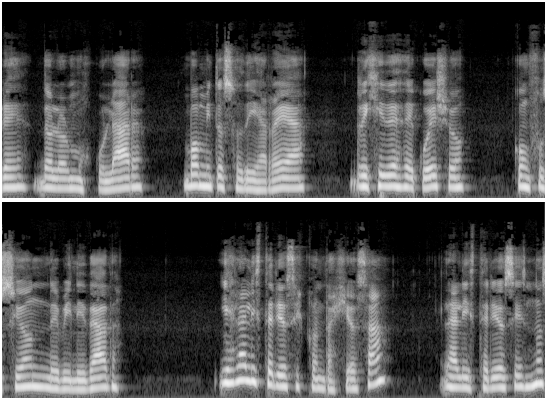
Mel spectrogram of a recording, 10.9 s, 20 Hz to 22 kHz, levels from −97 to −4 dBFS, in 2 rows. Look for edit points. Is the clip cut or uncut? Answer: uncut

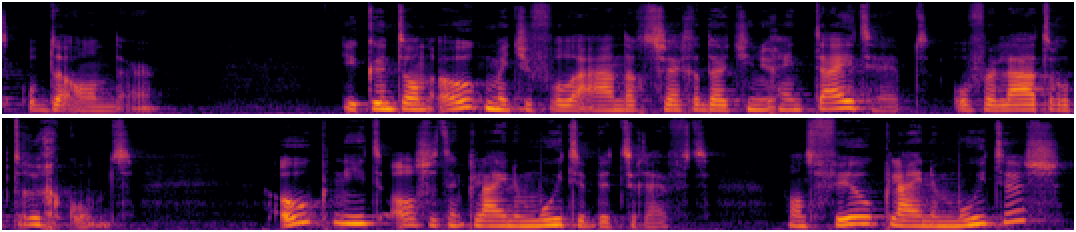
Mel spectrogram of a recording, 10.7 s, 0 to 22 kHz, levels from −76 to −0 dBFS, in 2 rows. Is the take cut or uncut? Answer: cut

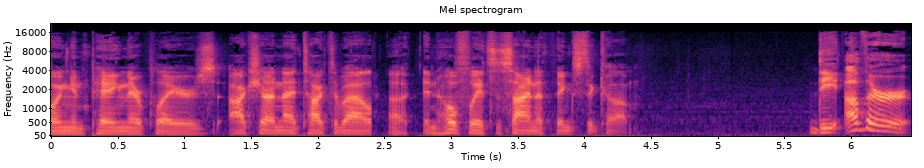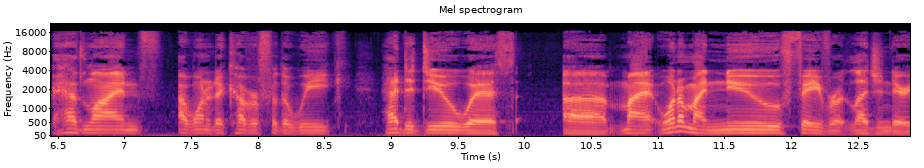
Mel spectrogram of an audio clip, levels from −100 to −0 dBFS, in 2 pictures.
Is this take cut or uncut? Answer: cut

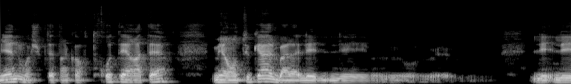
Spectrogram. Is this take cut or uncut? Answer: uncut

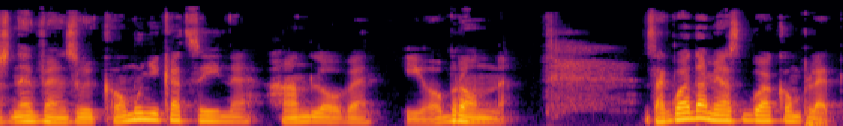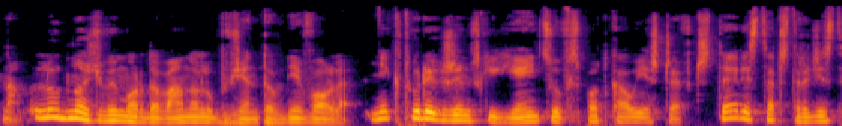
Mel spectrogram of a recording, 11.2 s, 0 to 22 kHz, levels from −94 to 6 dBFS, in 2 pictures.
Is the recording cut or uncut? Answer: uncut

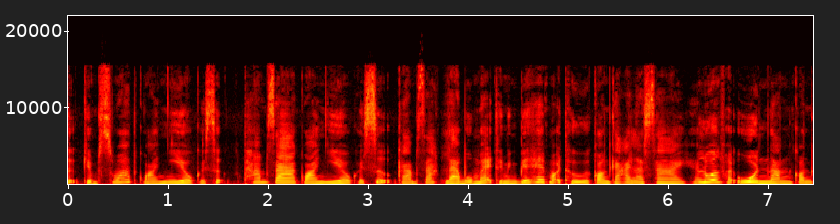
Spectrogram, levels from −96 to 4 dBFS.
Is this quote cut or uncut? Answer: cut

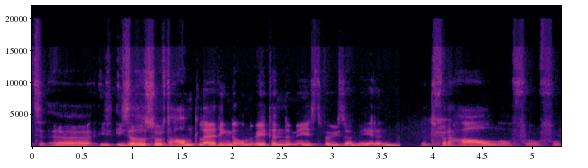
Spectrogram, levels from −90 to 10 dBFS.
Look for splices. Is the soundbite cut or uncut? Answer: cut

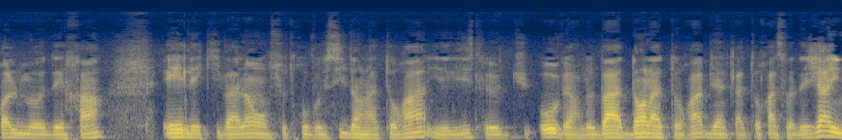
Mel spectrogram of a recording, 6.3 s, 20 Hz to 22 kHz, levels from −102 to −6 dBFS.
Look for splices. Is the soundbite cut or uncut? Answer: uncut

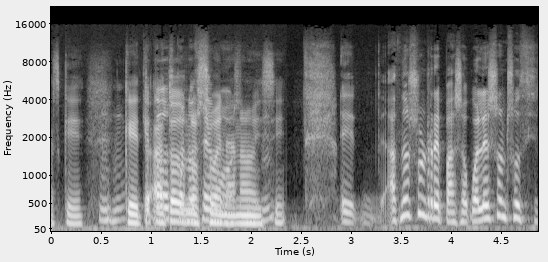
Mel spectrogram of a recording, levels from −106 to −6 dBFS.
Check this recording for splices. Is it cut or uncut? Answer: cut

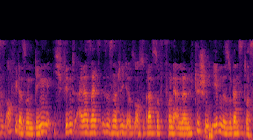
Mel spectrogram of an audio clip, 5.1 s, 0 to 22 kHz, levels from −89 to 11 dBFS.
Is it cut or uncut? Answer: uncut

